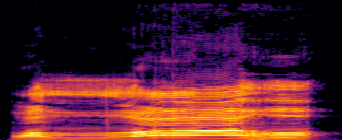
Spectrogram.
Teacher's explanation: لفظ اللہ سے پہلے واو آ رہا ہے، حرف اس پر زبر ہے، اس کو لفظ اللہ کو موٹا کر کے پڑھیں گے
